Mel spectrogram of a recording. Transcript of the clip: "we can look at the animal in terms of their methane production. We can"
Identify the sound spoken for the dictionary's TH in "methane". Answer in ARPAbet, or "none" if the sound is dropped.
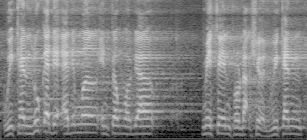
S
